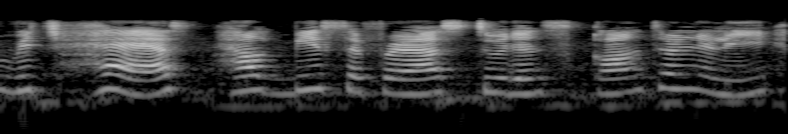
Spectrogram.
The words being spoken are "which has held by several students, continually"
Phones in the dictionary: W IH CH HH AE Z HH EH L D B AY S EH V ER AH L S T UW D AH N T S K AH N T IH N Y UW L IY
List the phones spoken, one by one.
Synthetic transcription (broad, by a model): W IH CH HH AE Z HH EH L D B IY S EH F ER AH S T UW D AH N T S K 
